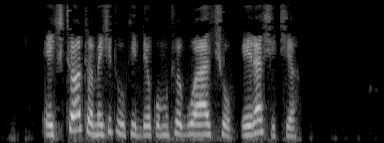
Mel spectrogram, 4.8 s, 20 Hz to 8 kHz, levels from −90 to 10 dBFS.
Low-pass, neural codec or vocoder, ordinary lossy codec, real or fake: 7.2 kHz; vocoder, 44.1 kHz, 128 mel bands every 256 samples, BigVGAN v2; MP3, 32 kbps; fake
